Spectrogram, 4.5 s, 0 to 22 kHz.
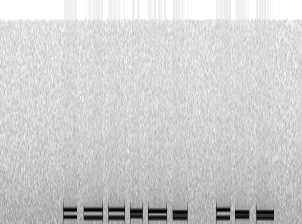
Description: DTMF, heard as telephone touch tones, dialled by hand, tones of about 230 ms. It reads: 633821 341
